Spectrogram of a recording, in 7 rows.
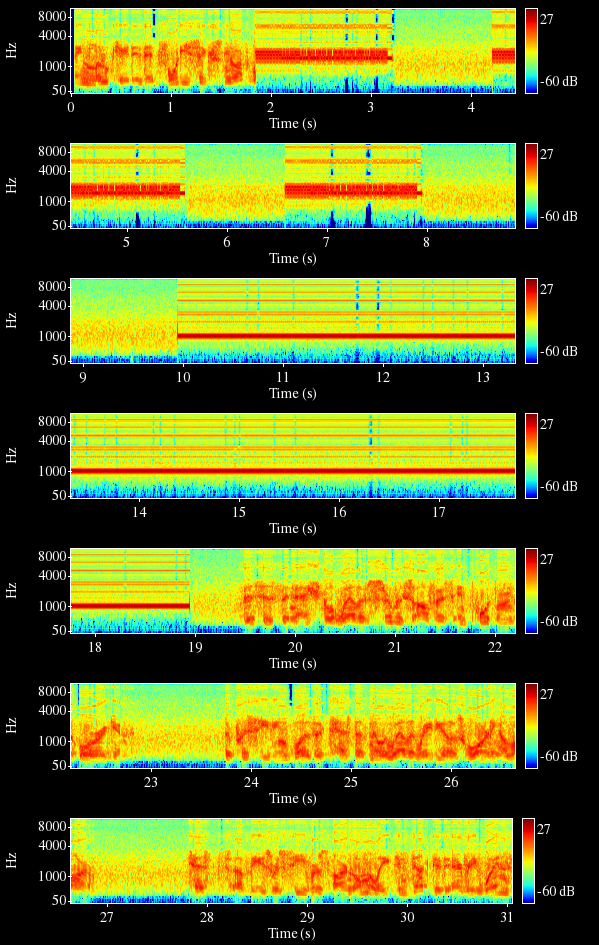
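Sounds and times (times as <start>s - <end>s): steady warning alarm tone: 1.8s - 3.3s, 4.2s - 5.6s, 6.6s - 8.0s, 10.0s - 19.0s.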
